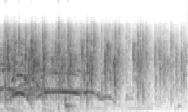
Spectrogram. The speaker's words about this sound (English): On that, please join me in clapping with me and cheering your amazing guests.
